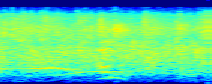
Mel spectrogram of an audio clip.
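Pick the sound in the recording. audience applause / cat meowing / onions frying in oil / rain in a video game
audience applause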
